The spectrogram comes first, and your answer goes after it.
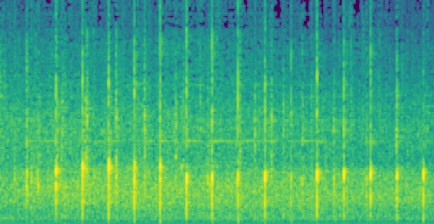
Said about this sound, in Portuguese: Parabéns, vocês fizeram com a ajuda dos catequistas todo um percurso durante a quaresma e o tempo pascal. Parabéns, vamos dar um aplauso para estes.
